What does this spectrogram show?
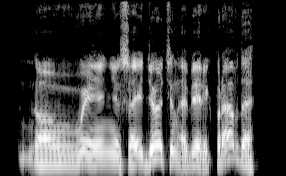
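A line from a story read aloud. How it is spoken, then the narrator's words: Strained, nervous. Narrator (Russian): выдавил из себя Ван Влит, слегка побледнев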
